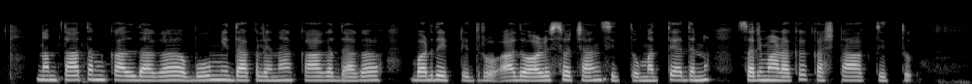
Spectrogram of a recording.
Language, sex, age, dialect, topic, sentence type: Kannada, female, 18-24, Central, agriculture, statement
